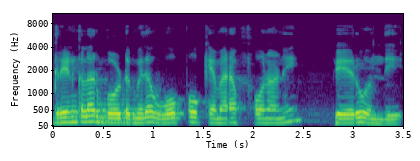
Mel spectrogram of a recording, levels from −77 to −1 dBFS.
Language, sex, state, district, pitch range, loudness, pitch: Telugu, male, Telangana, Mahabubabad, 130-150 Hz, -15 LUFS, 135 Hz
